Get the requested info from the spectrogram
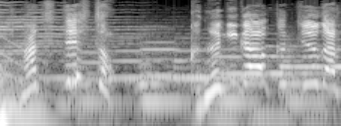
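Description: Anime soundtrack: a cartoon mascot's high, childlike voice speaking Japanese over light, jingly music with short tinkling notes.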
